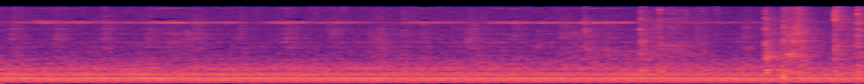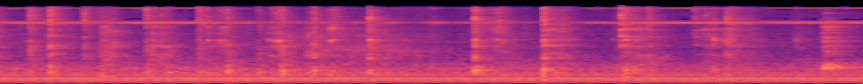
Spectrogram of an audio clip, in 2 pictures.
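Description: A spatula scraping and tapping chocolate cake batter out of a glass mixing bowl into a baking dish. A run of irregular light clicks and scrapes starts about three seconds in, over a steady low hum.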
